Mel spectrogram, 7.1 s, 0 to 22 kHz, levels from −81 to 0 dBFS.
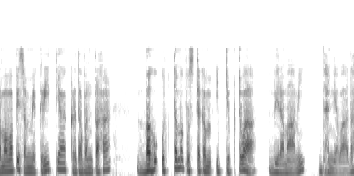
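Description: Throughout, the speech sounds dull and smeared, with nothing above 7 kHz. An audible warbling or fizzy texture points to AAC compression, likely at a low bitrate near 24 kbps.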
